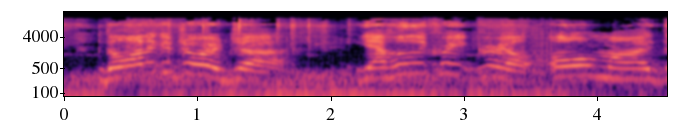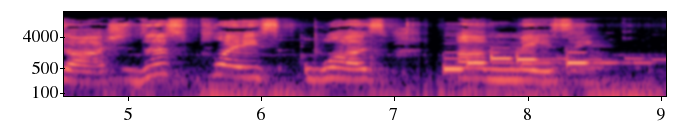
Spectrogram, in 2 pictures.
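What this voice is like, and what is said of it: Southern US Georgia accent. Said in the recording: “We live in Georgia, even if, I don't know if you hear it in our accent”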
